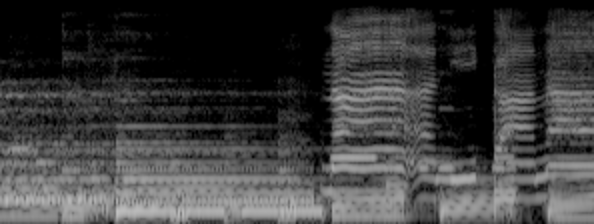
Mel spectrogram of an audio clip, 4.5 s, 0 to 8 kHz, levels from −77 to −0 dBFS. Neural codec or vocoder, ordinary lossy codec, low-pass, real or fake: autoencoder, 48 kHz, 128 numbers a frame, DAC-VAE, trained on Japanese speech; AAC, 48 kbps; 7.2 kHz; fake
